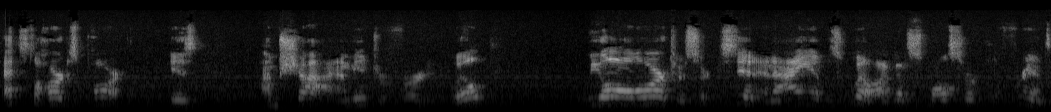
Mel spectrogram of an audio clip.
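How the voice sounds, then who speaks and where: Speaking at a fairly quick pace, a man with a high voice swings widely in loudness over noticeable background noise. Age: 60s. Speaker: comic book writer. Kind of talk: panel talk to students. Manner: halting.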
